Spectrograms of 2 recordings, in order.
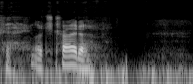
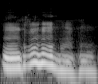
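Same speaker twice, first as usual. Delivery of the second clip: humming with mouth full; chewing while answering; 3 dB louder, much slower than usual. Real, not acted. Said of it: "not to talk with my mouth full".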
